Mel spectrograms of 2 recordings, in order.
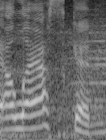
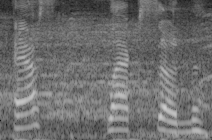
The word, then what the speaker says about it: Aslaxon: I want to say Alaskan, but it's Aslaxon.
